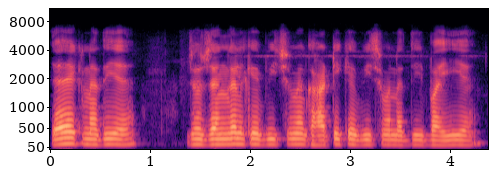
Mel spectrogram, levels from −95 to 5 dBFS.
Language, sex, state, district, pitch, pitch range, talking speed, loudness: Hindi, male, Jharkhand, Deoghar, 120 Hz, 115-125 Hz, 220 wpm, -18 LUFS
